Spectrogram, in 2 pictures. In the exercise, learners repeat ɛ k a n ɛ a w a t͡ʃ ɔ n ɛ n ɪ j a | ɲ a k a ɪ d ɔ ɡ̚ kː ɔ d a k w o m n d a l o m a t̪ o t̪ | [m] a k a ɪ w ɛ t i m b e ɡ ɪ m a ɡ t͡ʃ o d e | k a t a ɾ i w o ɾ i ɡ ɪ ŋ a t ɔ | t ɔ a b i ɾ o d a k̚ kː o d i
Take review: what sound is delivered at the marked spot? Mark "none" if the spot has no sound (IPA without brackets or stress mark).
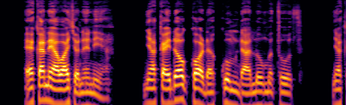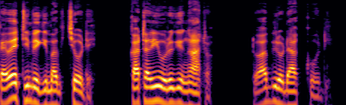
ɲ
